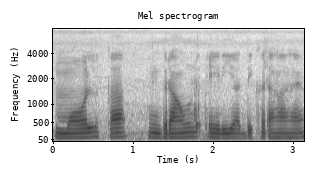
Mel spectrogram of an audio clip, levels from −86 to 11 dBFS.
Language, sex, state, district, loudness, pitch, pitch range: Hindi, male, Madhya Pradesh, Katni, -18 LUFS, 110 Hz, 110-115 Hz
